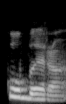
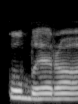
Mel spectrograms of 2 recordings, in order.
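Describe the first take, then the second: First: कुबरा with the बा not bounced; wrong take, flat ब; flat baa. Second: कुबरा with ब jolted, qalqala echo; bounced baa. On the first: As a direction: say कुबरा smoothly, no echo on ब. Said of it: "इसको कुबरा नहीं पढ़ेंगे". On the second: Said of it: "झटके से पढ़ा जाता है". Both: Shown as a demonstration.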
